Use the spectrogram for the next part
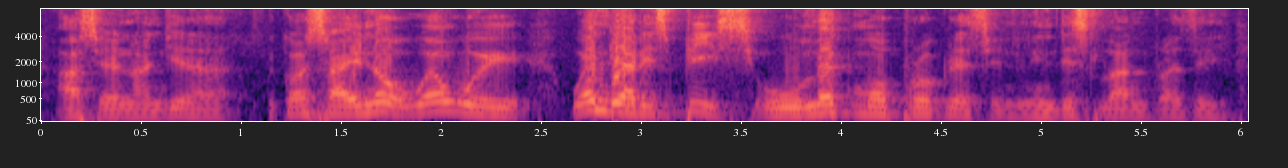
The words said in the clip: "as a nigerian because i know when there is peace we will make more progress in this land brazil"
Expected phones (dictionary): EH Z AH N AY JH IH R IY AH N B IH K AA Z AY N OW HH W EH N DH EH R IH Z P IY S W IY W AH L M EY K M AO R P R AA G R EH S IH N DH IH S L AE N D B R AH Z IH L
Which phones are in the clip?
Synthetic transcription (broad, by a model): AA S AH N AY JH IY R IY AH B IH K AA S AY N OW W W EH N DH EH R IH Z P IY S W IY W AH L M EY K M AO P R AA G R EH S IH N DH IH S L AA N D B R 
